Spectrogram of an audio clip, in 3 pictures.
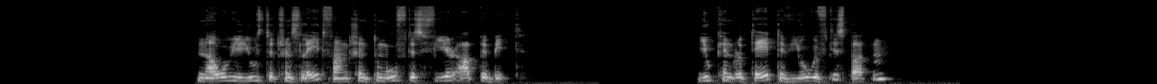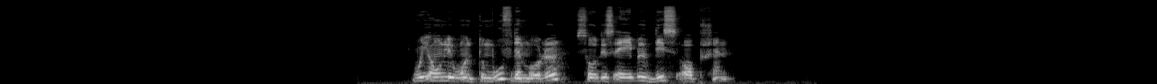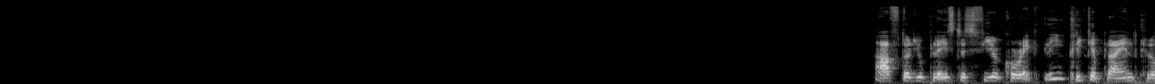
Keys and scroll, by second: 17.3 alt+Tab, 20.5-22.4 typing, 24.6 2, 25.3 5, 25.8 BackSpace, 26.7 5.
